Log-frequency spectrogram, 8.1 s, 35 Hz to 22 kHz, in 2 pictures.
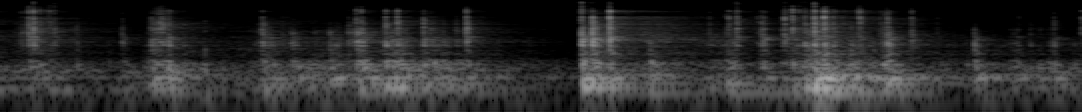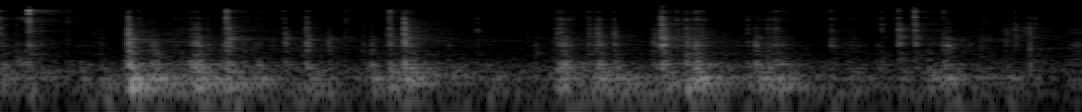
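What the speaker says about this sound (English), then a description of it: "So what you want to do is tighten this bolt, fit the holes," A tool tightens a bolt on a steering damper being fitted to a Suzuki GSX S1000 motorcycle, making close, quiet, rapid mechanical clicks and ticks in uneven bursts with a few sharper knocks.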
